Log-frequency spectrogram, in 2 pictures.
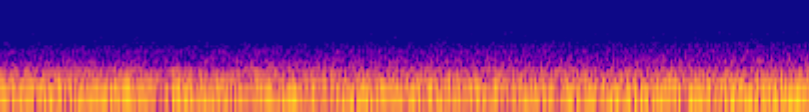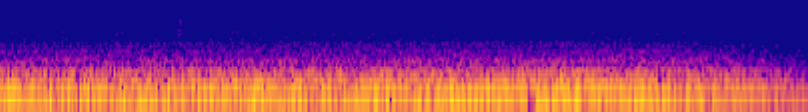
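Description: Tyres roll over a rough road.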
